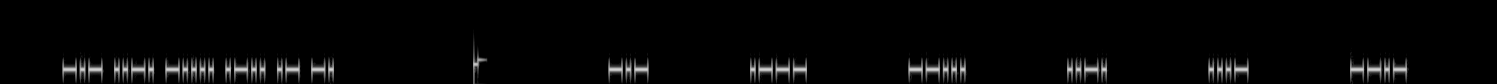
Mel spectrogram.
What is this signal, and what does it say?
Morse code, heard as a keyed tone, about 28 wpm, spaced as for 12 wpm, 700 Hz. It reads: KF6LAN KJ7FVQ
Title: USA Call Signs - 6 Characters - 8x Character Spacing - 28wpm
